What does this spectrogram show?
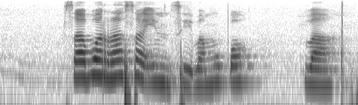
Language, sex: Venda, female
